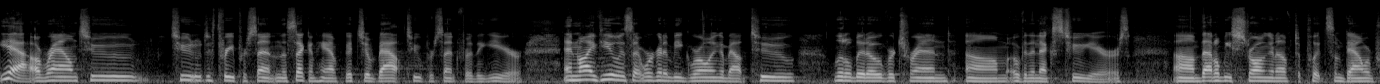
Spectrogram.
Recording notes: Live from the Federal Reserve Bank of Cleveland.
